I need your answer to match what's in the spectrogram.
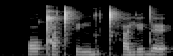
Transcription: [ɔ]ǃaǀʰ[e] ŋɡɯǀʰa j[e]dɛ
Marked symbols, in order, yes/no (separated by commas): yes, yes, yes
